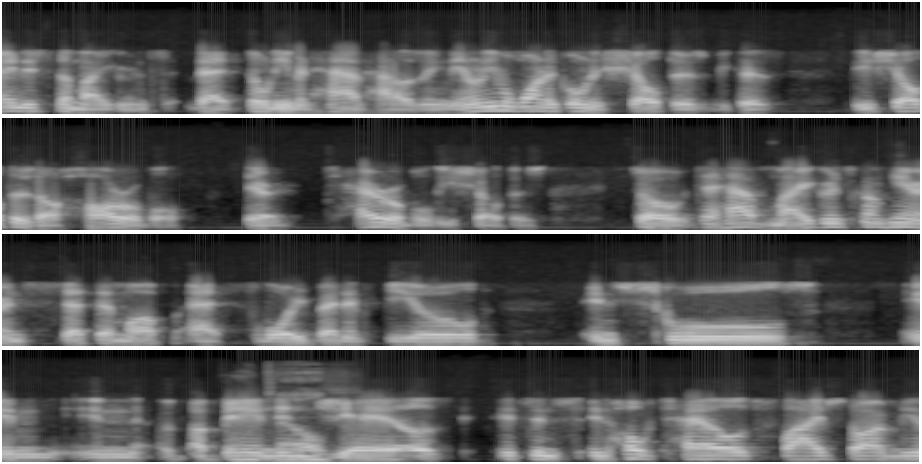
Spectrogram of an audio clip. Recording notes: called into to talk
